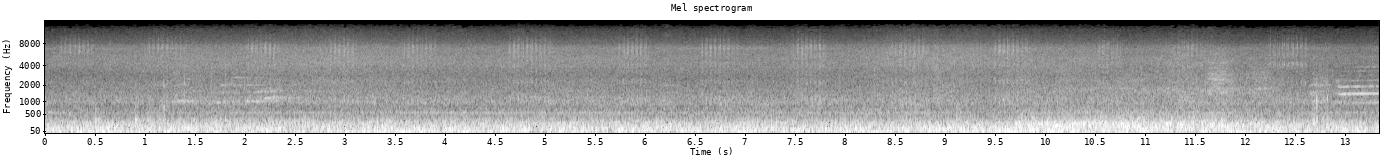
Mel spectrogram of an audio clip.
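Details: Light brown and white cat with a grumpy face, rolling around happily while being petted, purring in a steady low continuous rumble with faint rustling and a few higher squeaks over the top.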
